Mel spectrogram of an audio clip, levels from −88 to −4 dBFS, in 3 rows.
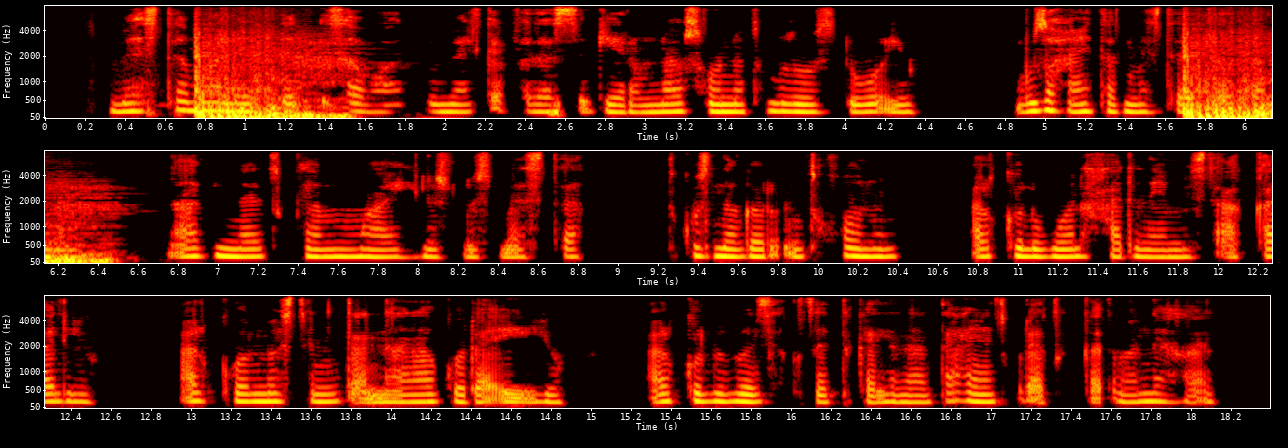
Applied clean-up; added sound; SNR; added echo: classical method Wiener filter.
